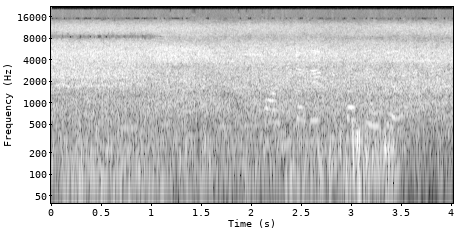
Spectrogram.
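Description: Fast-flowing, milky-white river water near Mana village, India, rushes with a constant broadband roar, steady and close, with gusty wind noise over it.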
